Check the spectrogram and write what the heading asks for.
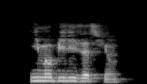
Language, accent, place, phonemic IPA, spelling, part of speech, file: French, France, Lyon, /i.mɔ.bi.li.za.sjɔ̃/, immobilisation, noun, LL-Q150 (fra)-immobilisation.wav
- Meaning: 1. immobilization 2. fixed asset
